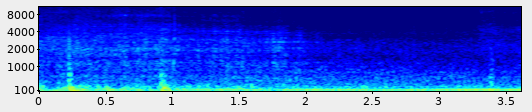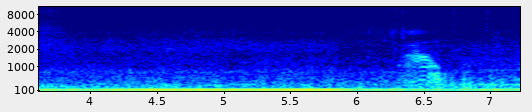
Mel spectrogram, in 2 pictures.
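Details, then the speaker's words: Downed power line hanging and arcing: loud steady low buzz with crackling under gusty wind. "can hear it arcing. Let's not get electrocuted, eh? Oh, look at that power line hanging down."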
